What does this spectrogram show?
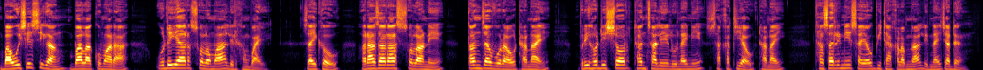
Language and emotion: Bodo, neutral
